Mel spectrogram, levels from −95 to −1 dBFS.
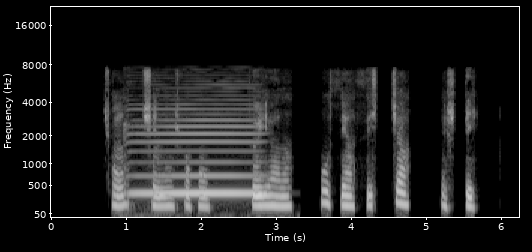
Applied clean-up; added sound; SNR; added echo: none; Bowed string instrument; -1 dB; none.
